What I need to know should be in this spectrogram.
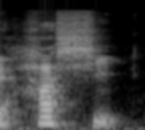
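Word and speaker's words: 箸: So for example, if you say hashi, that means chopstick.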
